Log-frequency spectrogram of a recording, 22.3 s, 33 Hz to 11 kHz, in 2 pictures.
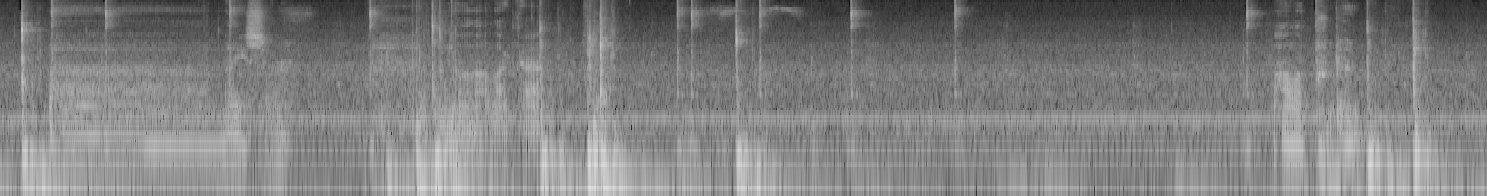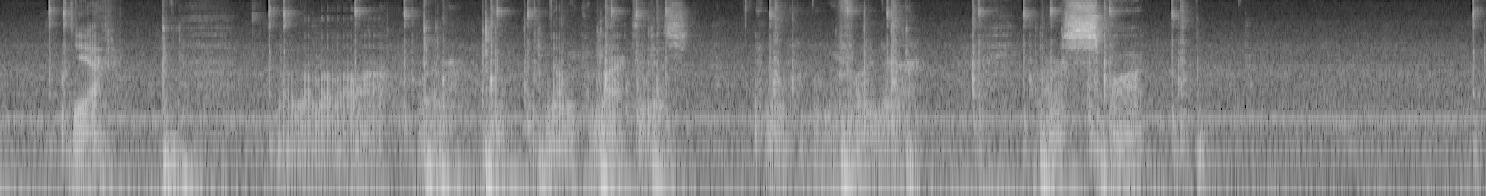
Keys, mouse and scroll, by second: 0.2 b, 1.7-3.3 drag, 3.3 ctrl+z, 4.0 a, 4.5 ctrl+Tab, 5.6 b, 7.2 click, 10.3 a, 10.6 Tab, 12.4 z, 13.9 middle click, 14.4 a, 19.5-22.1 middle drag, 22.2 click.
